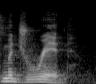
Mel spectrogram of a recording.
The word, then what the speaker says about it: Madrid: However, I think it's an Iowa thing, because we call things like Madrid. It's Madrid.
